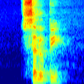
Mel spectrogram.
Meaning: 1. to bugger up (do something badly) 2. to muck up (make dirty)
- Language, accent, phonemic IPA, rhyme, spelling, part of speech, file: French, France, /sa.lɔ.pe/, -e, saloper, verb, LL-Q150 (fra)-saloper.wav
